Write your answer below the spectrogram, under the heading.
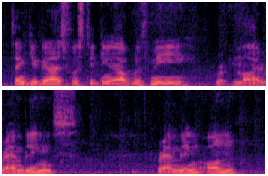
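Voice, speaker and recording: Music plays in the background as a man with a medium pitch talks at a fairly slow pace with ordinary pitch variation. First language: not English. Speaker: gaming youtuber. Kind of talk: gameplay commentary. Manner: unscripted, rambling.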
